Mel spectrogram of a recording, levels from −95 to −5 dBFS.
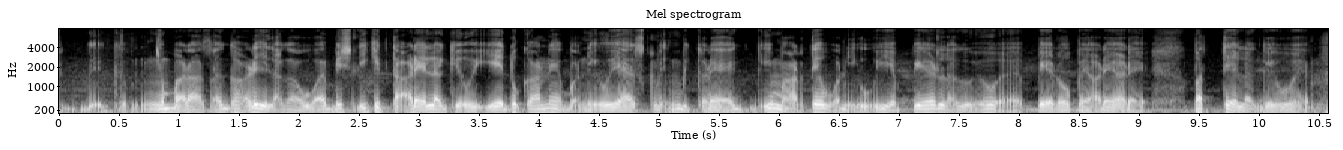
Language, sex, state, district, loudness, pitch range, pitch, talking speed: Hindi, male, Bihar, Purnia, -18 LUFS, 120-130 Hz, 125 Hz, 205 wpm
